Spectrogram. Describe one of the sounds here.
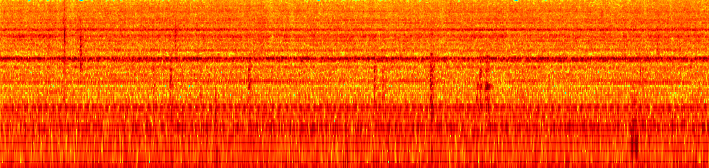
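Tools click and tap against parts inside an open dialysis machine.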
